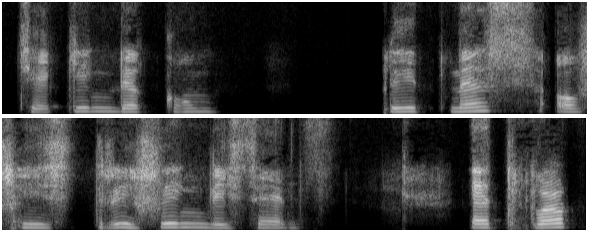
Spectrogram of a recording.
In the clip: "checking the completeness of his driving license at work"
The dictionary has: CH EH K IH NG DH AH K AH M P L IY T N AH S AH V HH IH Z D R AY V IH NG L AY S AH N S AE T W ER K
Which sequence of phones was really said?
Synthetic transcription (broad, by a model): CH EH K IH NG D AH K AH M P L IY T N AH S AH F HH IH S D R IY F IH NG L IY S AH N S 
